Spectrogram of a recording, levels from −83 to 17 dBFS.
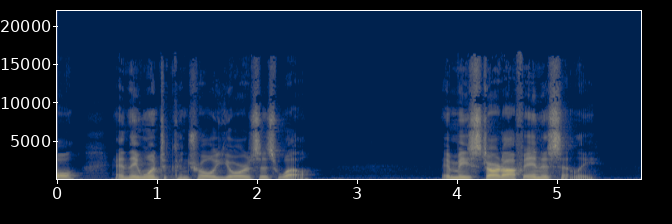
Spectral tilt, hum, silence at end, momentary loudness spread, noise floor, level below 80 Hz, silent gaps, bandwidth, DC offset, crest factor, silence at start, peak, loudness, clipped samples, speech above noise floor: -4.5 dB/octave; none; 0.5 s; 20 LU; -63 dBFS; -54 dBFS; none; 16.5 kHz; under 0.1%; 22 dB; 0 s; -2 dBFS; -23 LUFS; under 0.1%; 39 dB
